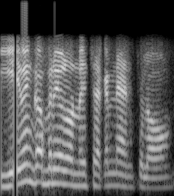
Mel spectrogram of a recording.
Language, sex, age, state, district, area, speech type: Telugu, male, 18-30, Andhra Pradesh, Srikakulam, rural, conversation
